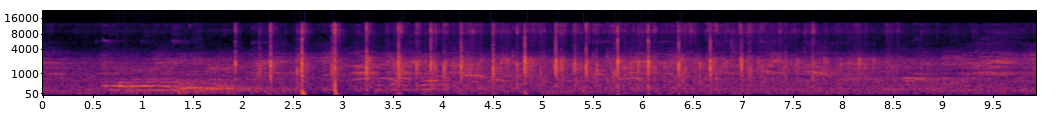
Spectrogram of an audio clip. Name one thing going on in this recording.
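Young women chant a cheer in unison in a large echoing gym.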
